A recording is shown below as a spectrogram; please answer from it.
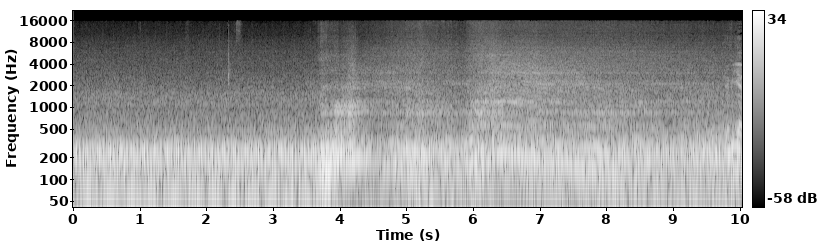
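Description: A Maserati with a six-speed manual gearbox revs hard, its exhaust note sweeping up and down twice in loud, close bursts over a steady idle rumble.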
